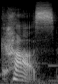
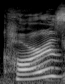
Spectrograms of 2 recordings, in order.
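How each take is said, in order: First: The ending is devoiced and the R is dropped. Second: The ending is voiced and the R is heard. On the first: "if you apply the R rule as well" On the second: "instead of cars"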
